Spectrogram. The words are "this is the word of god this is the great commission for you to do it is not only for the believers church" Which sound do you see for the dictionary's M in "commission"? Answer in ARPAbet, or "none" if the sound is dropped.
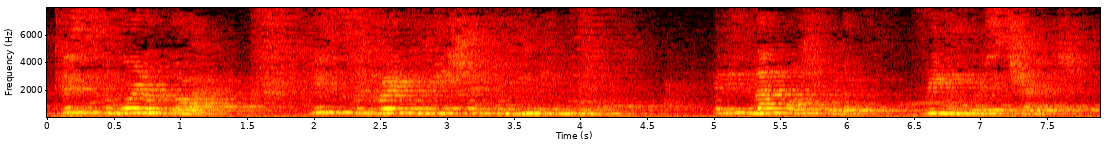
none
